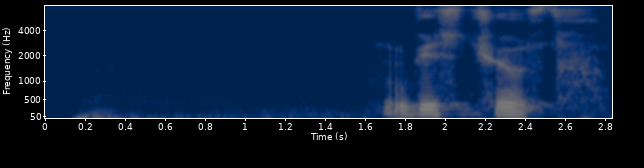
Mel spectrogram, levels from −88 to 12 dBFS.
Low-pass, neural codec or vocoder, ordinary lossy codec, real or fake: none; codec, 16 kHz, 4 kbps, FreqCodec, larger model; none; fake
